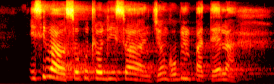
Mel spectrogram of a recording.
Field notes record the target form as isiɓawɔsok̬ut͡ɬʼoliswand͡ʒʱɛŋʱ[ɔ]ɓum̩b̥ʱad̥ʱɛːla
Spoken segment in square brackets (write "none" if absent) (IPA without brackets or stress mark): o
